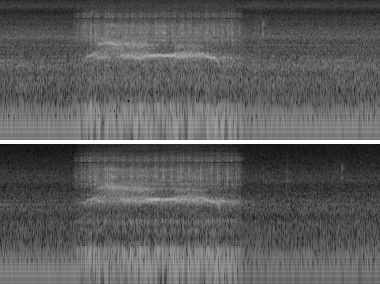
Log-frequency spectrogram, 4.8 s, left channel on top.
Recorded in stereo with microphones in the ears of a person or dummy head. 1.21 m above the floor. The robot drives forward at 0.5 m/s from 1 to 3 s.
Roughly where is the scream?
Left.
